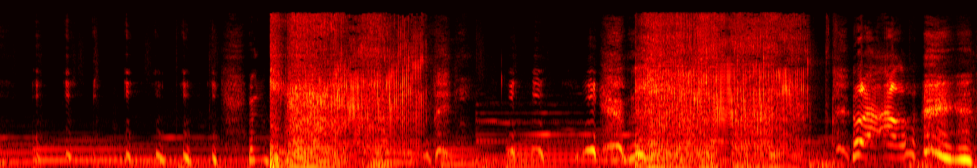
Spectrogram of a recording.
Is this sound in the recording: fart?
yes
